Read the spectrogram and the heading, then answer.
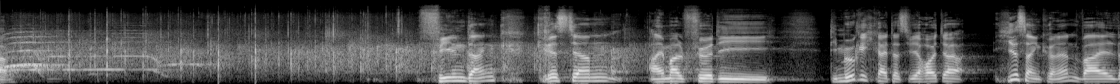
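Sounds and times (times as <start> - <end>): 
audience applause: 0.0 - 7.0
speech: 4.4 - 11.1.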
